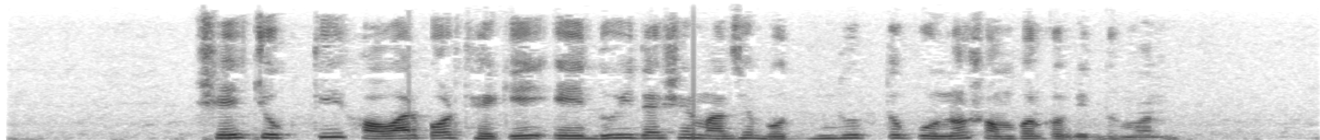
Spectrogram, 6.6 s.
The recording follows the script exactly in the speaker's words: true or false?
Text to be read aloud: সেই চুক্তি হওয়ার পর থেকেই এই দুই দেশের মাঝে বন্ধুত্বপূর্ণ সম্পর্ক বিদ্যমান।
true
